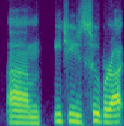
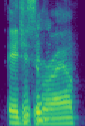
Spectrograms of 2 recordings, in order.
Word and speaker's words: Eiji Tsuburaya: What did oh, and I'm going to butcher the name horribly. You could probably help me out with it. Ichi Tsuburaya, no. Eiji Tsuburaya.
